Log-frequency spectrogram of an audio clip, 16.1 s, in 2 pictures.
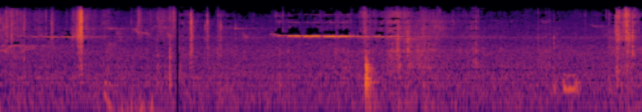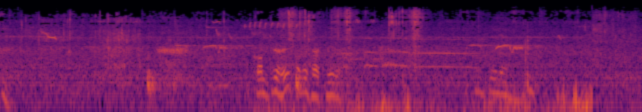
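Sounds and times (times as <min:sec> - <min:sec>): birds calling: 0:00.0 - 0:02.2, 0:02.8 - 0:15.2
whistled bird note: 0:03.4 - 0:05.1.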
